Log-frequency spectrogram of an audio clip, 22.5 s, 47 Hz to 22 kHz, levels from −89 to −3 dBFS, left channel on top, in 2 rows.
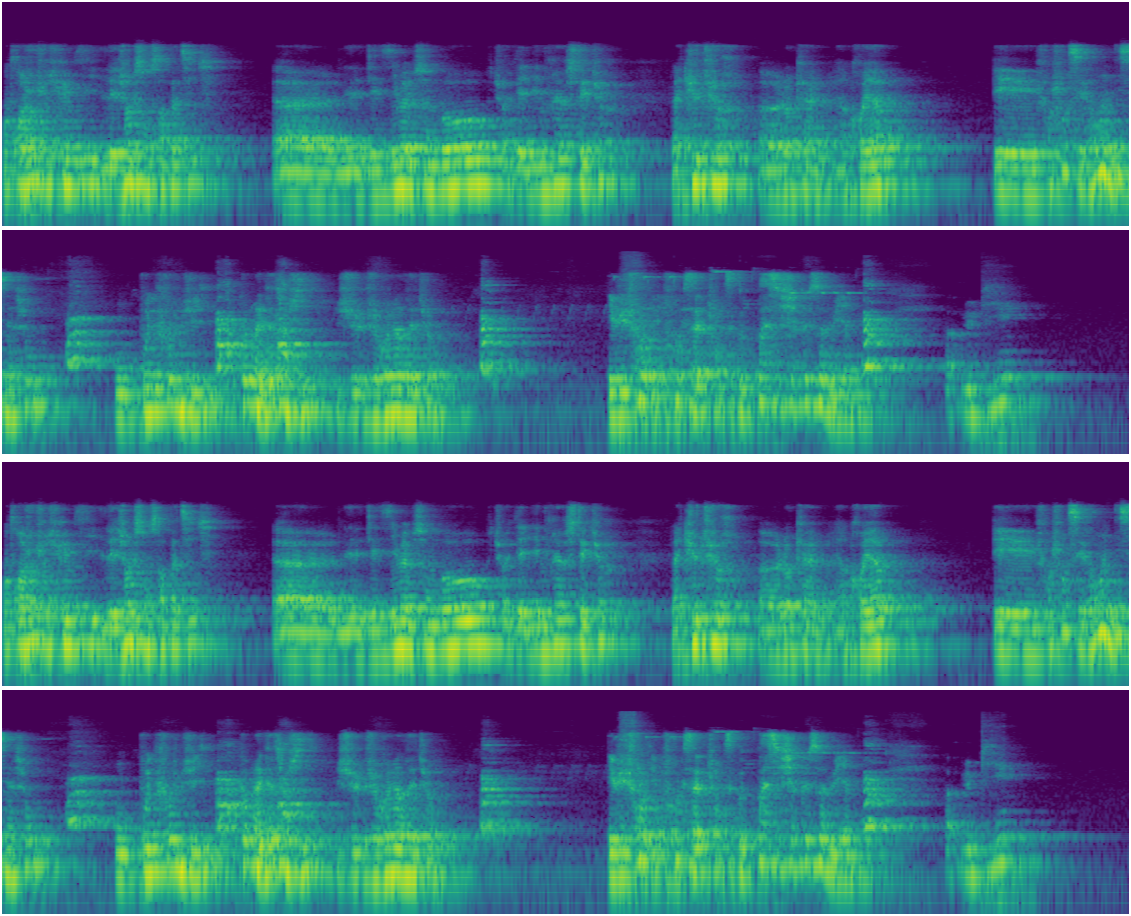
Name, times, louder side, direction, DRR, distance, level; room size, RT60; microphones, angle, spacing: voice 1, 0.0-2.1 2.7-6.1 6.7-8.9 9.9-11.7 12.4-15.6 17.3-17.7 18.1-19.8, right 1 dB, 20° right, -5 dB, 0.8 m, -21 dB
sound 1, 11.4-11.5 11.9-12.4 13.4-14.5 16.0-16.4 17.4-17.5 17.7-20.3, left 3 dB, 55° left, 0.8 m, -27 dB
voice 2, 17.4-18.0 20.1-21.3, equal, 80° right, 0 dB, 1.4 m, -30 dB
10.0 x 4.8 x 2.7 m, 1.3 s
head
